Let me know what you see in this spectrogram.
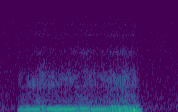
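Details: A single low, vibrating snore lasting about two seconds from a sleeping dog; snoring.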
